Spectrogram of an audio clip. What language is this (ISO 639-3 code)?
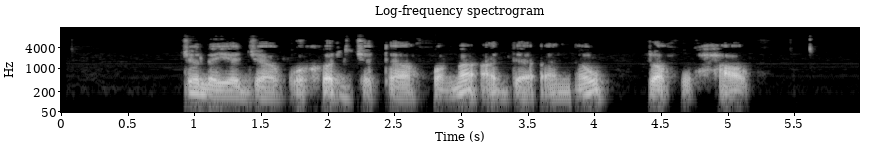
ady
